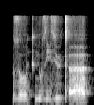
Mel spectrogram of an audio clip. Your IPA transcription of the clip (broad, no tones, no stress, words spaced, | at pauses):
zoːt͡ʃnuzi zʉtʼɐː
